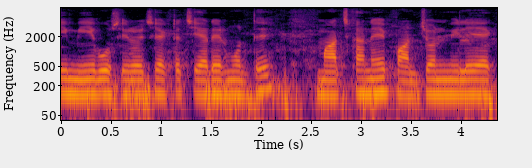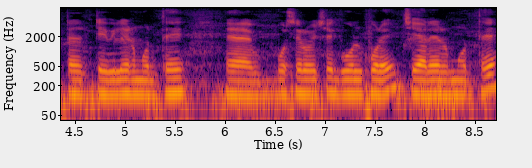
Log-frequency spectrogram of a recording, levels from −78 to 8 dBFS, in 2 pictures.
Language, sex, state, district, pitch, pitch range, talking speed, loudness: Bengali, male, West Bengal, Kolkata, 130 Hz, 130-135 Hz, 105 wpm, -18 LUFS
